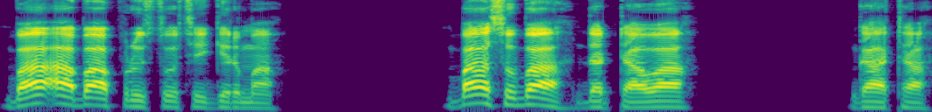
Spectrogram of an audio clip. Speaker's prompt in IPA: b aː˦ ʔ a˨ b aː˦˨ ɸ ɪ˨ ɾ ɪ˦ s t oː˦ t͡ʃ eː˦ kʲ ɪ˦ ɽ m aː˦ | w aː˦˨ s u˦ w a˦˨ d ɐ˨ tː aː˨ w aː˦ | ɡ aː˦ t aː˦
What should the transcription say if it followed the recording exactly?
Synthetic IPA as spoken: b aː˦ ʔ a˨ b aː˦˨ ɸ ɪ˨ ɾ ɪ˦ s t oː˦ t͡ʃ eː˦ ɡʲ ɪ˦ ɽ m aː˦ | b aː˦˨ s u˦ b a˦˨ d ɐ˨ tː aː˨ w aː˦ | ɡ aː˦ t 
